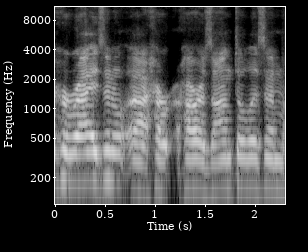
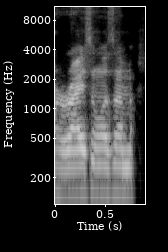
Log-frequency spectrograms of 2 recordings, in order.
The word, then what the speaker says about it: horizontalism: Um, Look, I'm very Rodrigo Nunes on like neither horizontalism or horizonalism. I always pronounce it wrong. I always drop the T.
